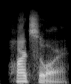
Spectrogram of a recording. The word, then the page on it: heartsore: American English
